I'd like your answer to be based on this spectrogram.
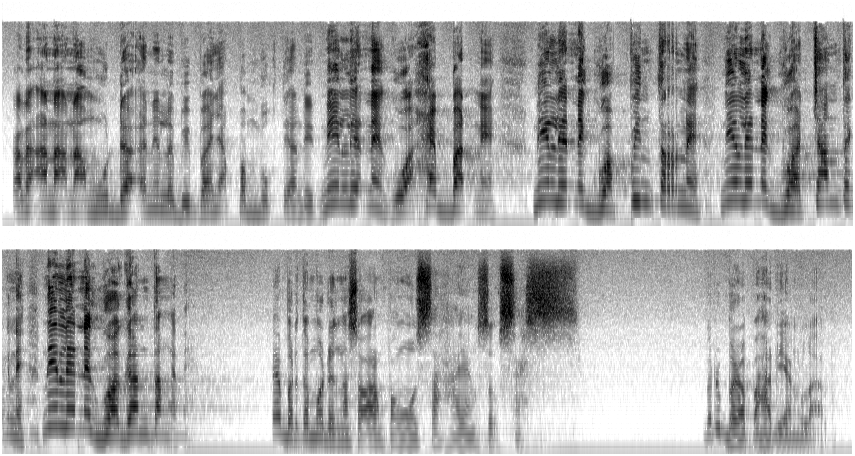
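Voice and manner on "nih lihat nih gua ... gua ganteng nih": higher, lightly boastful mock brag; mock the kid who shows off; show-off youth. Preacher mimics show-off youths bragging for attention, mildly higher.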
